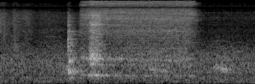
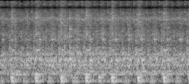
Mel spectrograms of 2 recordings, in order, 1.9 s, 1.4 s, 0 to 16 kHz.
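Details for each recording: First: Briggs & Stratton 3.5 hp single, probably over 10 years old: clanks, then runs a few seconds on sprayed ether, revs rising unevenly, then dies; carburettor suspected blocked by stale gas, later cleaned and jammed choke fixed. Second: Briggs & Stratton 3.5 hp single, likely little-used, after carburettor clean, started with ether: quick even putter, no misses or knocks; smoked a bit at start-up, oil still clean, runs well.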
